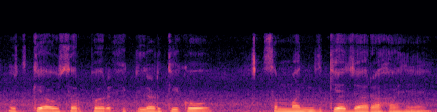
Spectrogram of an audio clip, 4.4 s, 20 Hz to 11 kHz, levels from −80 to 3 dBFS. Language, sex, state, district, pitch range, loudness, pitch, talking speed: Hindi, male, Gujarat, Valsad, 135-150 Hz, -17 LUFS, 145 Hz, 165 wpm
